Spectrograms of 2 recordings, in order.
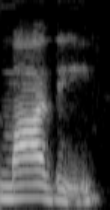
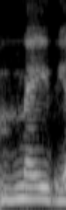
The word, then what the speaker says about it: Mavi: That the name is actually pronounced Mavi, not maybe. I keep saying maybe. It's Mavi.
